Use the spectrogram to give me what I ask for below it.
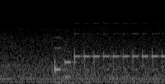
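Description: A phone signals an incoming call during a religious study lecture: a few short electronic tones, then a steady series of evenly pulsed high beeps, fairly faint and alone.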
